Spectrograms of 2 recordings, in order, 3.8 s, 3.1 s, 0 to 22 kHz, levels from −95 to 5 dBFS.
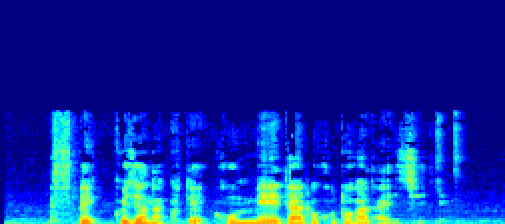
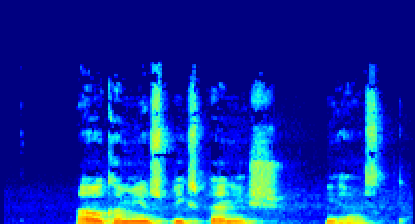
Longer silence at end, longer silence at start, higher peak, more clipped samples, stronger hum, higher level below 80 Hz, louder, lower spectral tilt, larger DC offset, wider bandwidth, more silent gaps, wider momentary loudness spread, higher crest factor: first, 0.5 s vs 0.3 s; second, 0.4 s vs 0.6 s; about the same, -6 dBFS vs -6 dBFS; neither; neither; first, -44 dBFS vs -64 dBFS; second, -27 LUFS vs -23 LUFS; about the same, -6 dB/octave vs -6 dB/octave; neither; second, 11.5 kHz vs 14.5 kHz; neither; about the same, 16 LU vs 18 LU; about the same, 22 dB vs 18 dB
